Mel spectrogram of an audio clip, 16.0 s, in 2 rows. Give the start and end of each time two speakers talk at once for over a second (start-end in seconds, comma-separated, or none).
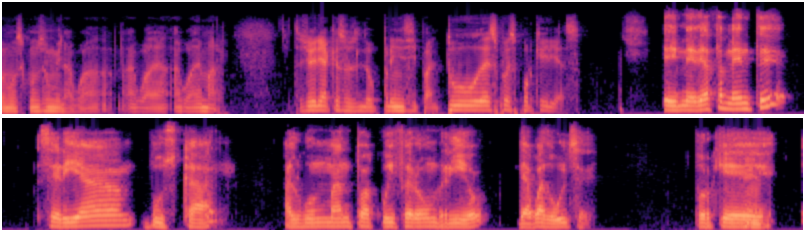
none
